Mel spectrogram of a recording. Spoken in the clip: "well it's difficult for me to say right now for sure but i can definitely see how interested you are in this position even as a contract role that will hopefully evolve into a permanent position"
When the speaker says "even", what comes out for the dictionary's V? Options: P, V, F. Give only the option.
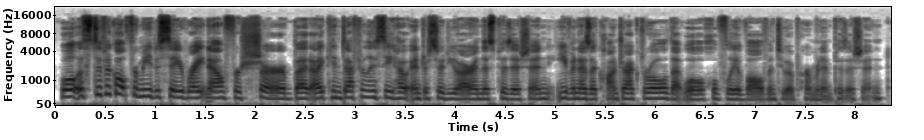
V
